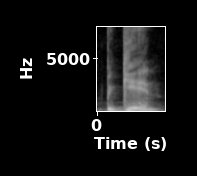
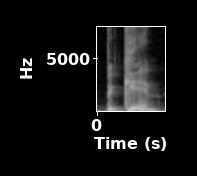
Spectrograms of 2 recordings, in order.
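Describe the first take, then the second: First: The second syllable is stressed, the first reduced. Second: The same.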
